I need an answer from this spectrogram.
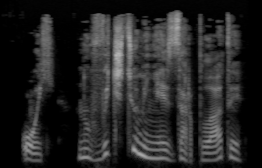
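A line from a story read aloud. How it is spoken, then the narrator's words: Snapping, offended sniffing. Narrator (Russian): огрызнулась я и обиженно засопела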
